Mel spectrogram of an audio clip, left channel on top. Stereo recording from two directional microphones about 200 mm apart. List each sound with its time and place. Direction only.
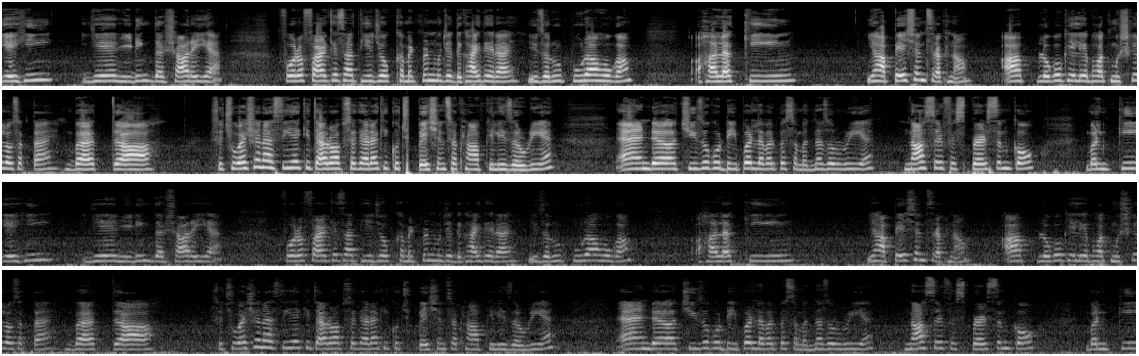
0.9 s a woman's voice: 50° left (ahead or behind)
